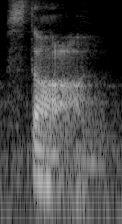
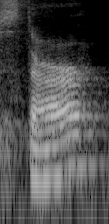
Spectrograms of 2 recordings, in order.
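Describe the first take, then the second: First: The final R sound is dropped. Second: The final R sound is pronounced. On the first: "problems with R sounds at the end of words" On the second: "instead of star"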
